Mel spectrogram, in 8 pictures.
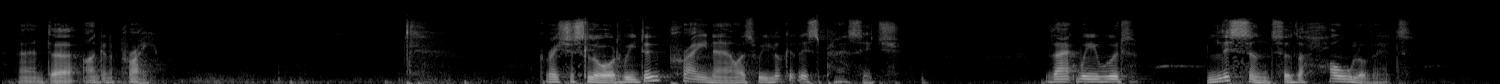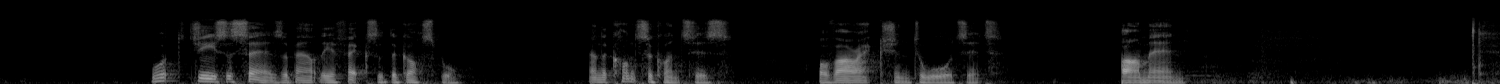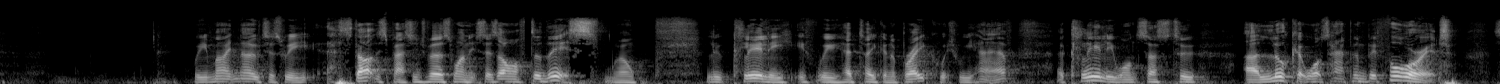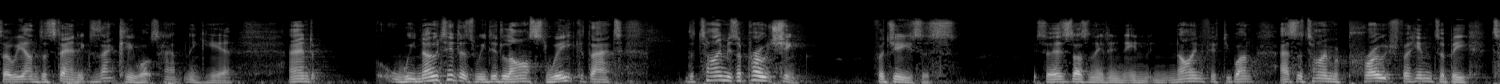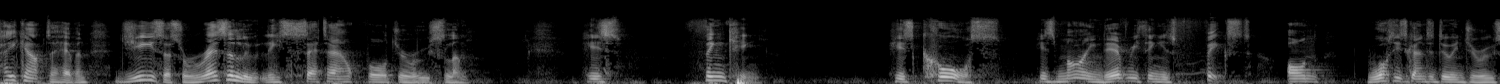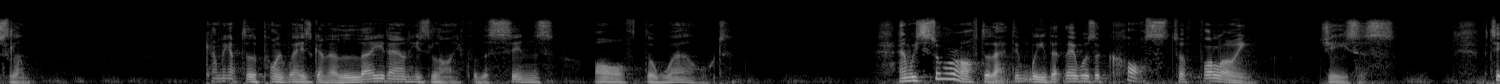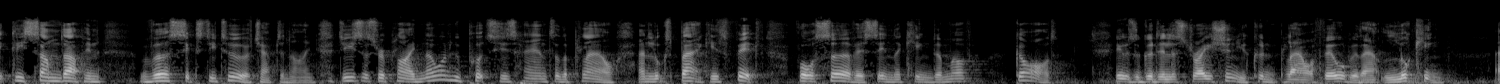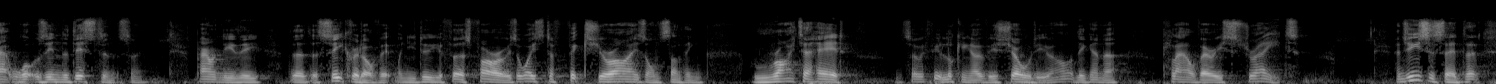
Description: Service Type: Morning Service Bible Text: Luke 10:1-16.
